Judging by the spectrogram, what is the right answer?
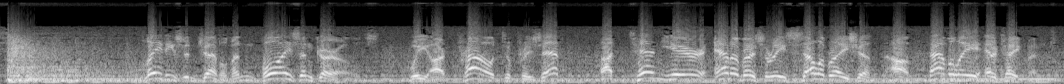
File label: Announcement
